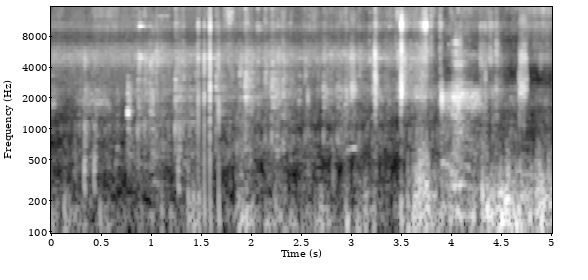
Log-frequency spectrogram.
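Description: Horse hooves clip-clopping at a steady walking pace on a hard surface, with outdoor rumble and background noise building toward the end.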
